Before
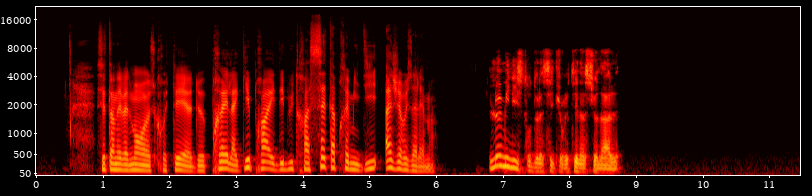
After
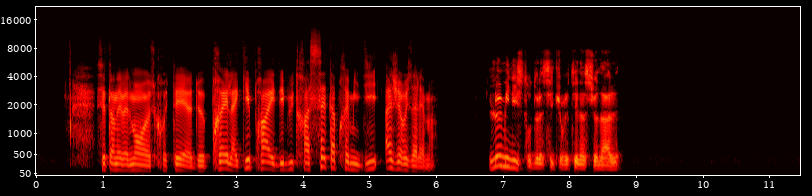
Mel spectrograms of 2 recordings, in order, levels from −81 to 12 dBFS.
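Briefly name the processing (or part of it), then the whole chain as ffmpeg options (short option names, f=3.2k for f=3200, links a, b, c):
laptop speaker: -filter_complex "[0:a]highpass=f=280:w=0.5412,highpass=f=280:w=1.3066,equalizer=f=1.2k:t=o:w=0.53:g=6.5,equalizer=f=2.4k:t=o:w=0.45:g=11.5,alimiter=limit=-13.5dB:level=0:latency=1:release=16,asettb=1/sr,asplit=3[a][b][c];[a]atrim=end=2.604[d];[b]atrim=start=2.6:end=4.2,asetpts=PTS-STARTPTS,afade=t=in:d=0.004:c=qsin,afade=t=out:st=1.596:d=0.004:c=qsin,aemphasis=mode=production:type=cd[e];[c]atrim=start=4.196[f];[d][e]acrossfade=d=0.004:c1=hsin:c2=qsin[g];[g][f]acrossfade=d=0.004:c1=qsin:c2=hsin,lowpass=5.1k,volume=-3.5dB"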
